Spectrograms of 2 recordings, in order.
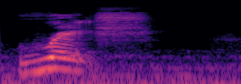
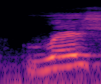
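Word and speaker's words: ריש: Resh. Resh is pronounced like an R, as in road, but Resh in its pronunciation in Hebrew has more of a roar in its pronunciation.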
